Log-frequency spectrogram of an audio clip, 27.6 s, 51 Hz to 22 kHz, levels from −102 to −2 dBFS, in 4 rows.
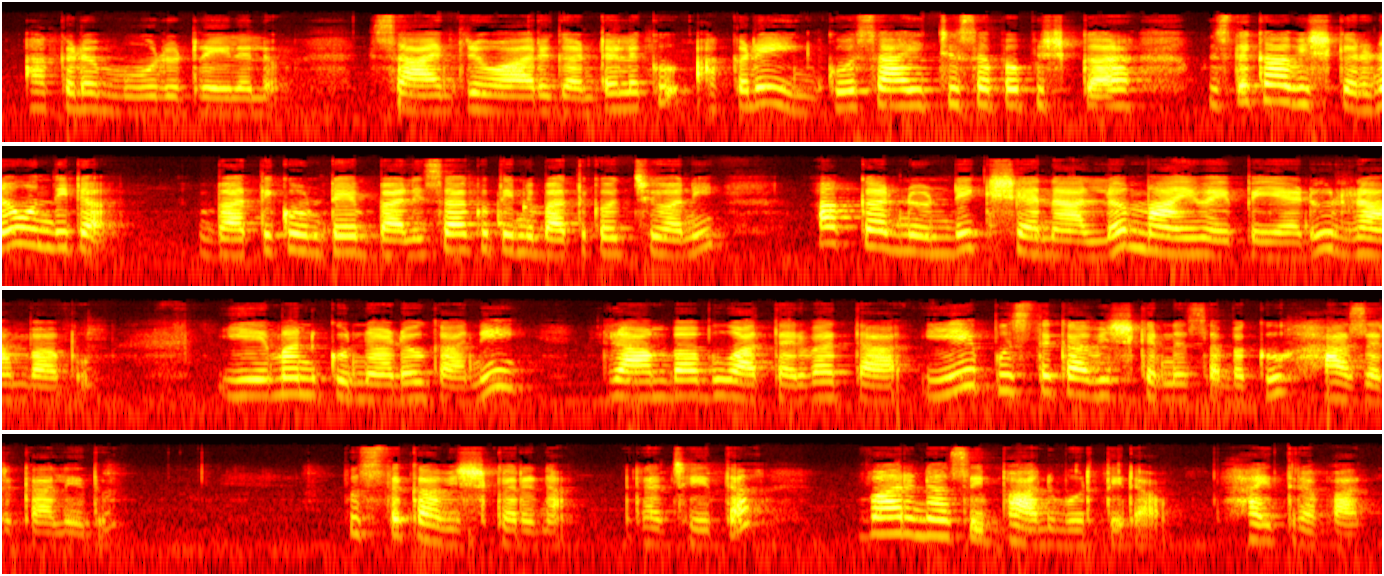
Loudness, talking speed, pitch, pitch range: -18 LUFS, 80 wpm, 220 Hz, 190-255 Hz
